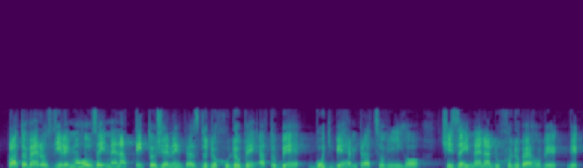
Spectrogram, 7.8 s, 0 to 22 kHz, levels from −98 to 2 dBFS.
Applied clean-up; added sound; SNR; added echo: none; none; none; none.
